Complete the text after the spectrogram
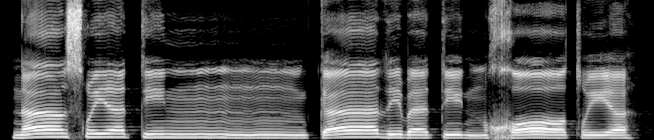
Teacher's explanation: کاذبۃ کے اوپر تنوین کے بعد خا آ رہا ہے اور خا حروف حلقی میں سے ہے، اس لیے اظہار کریں گے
